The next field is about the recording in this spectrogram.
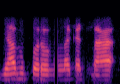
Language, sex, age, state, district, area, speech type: Tamil, female, 60+, Tamil Nadu, Ariyalur, rural, conversation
